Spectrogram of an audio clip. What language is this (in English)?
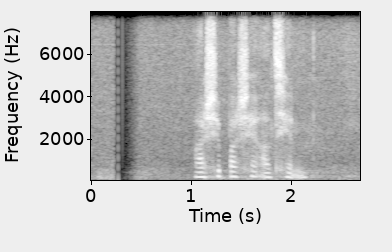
Bangla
